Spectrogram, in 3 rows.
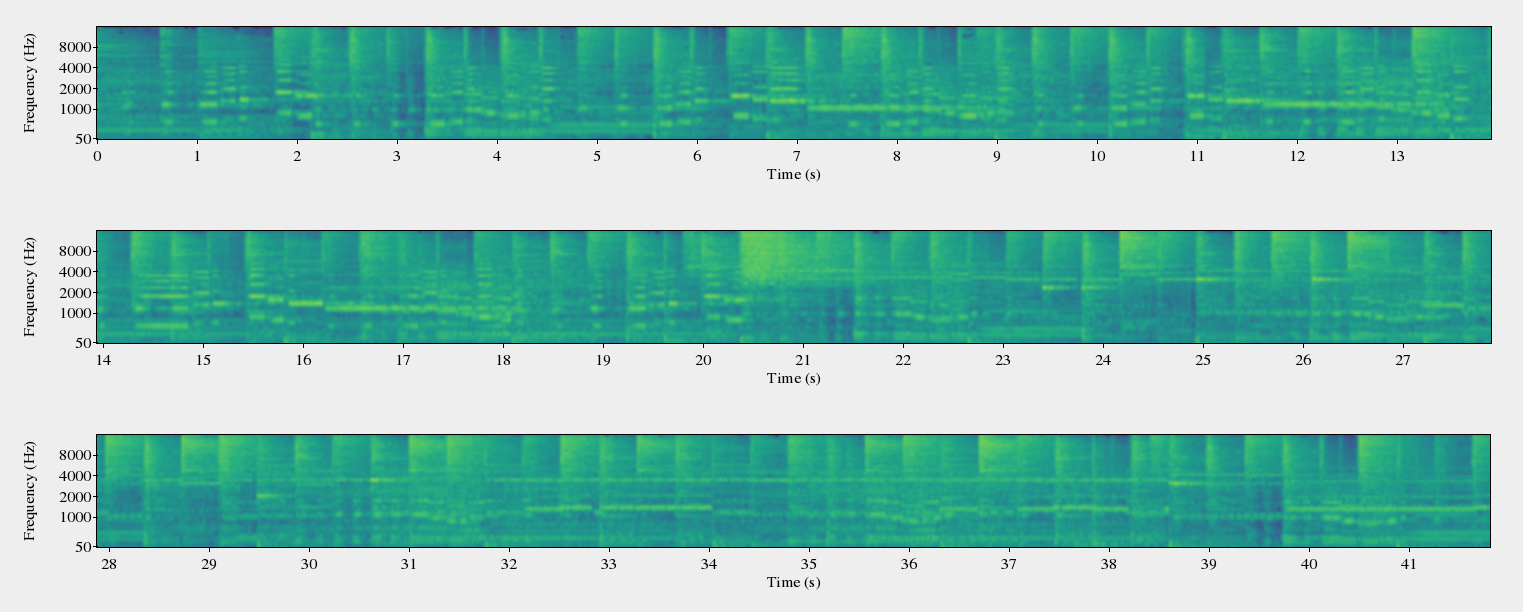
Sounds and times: Guitar: 0.0s - 41.8s.

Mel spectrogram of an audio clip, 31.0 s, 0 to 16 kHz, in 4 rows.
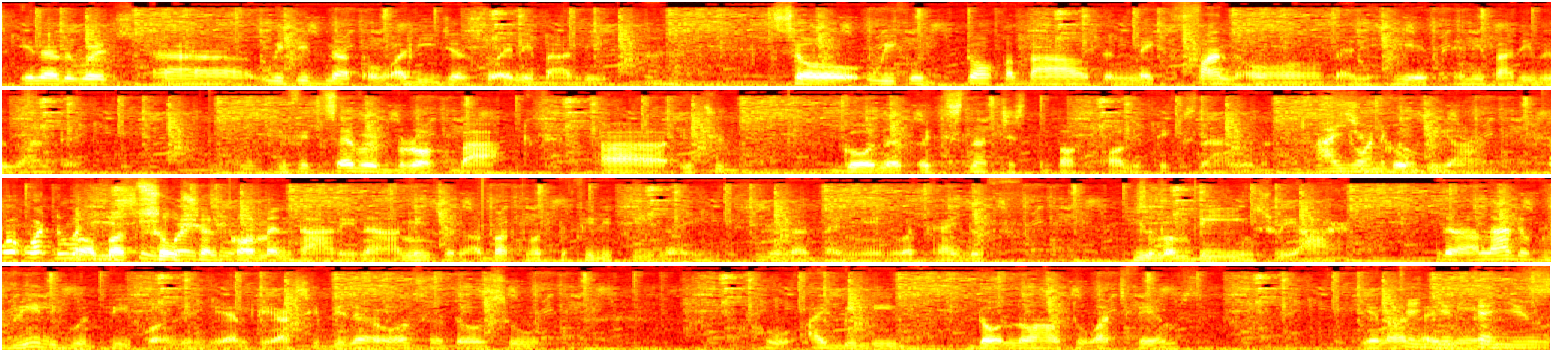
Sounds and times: Music: 0.0s - 30.9s
Speech: 0.1s - 8.2s, 9.0s - 20.5s, 21.2s - 26.0s, 27.0s - 29.2s, 30.0s - 30.9s.

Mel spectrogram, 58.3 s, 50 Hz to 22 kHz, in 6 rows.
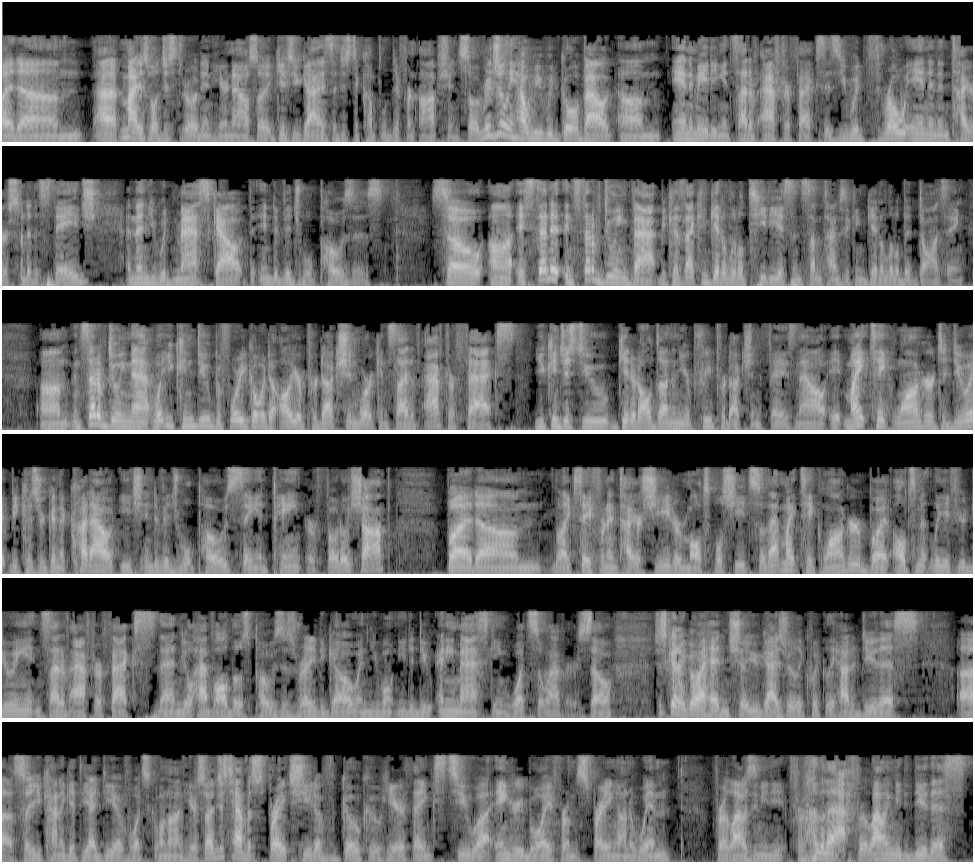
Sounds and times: Speech: 0.0s - 58.2s.

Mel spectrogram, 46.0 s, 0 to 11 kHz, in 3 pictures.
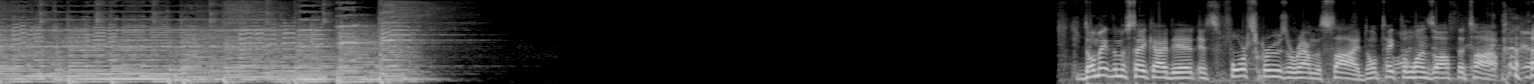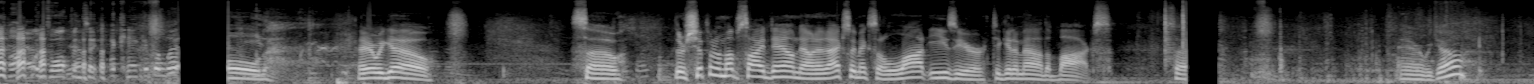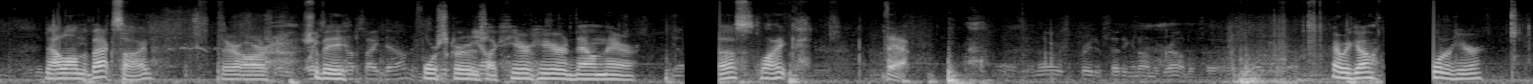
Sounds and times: Speech: 10.7s - 15.0s, 21.1s - 27.2s, 29.3s - 30.1s, 31.0s - 32.3s, 32.9s - 38.8s, 39.5s - 39.8s, 40.6s - 45.5s.

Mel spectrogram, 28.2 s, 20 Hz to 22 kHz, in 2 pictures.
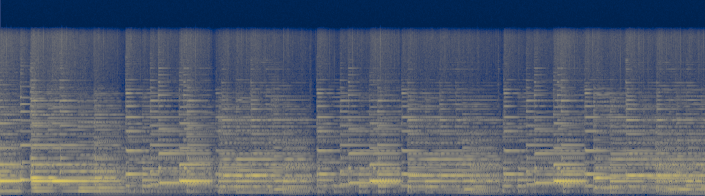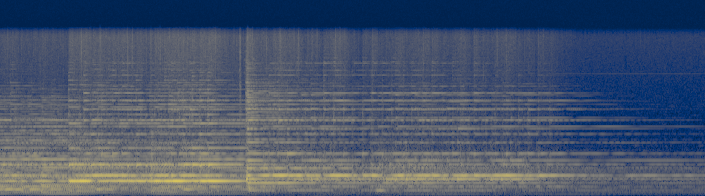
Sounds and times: Inside, small room: 0.0s - 28.2s
Piano: 0.0s - 28.2s.

